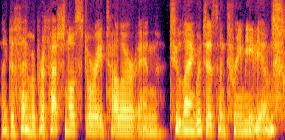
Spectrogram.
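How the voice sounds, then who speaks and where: A woman moderating a webinar on a video call, relaxed and friendly as she invites stories. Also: fairly low pitch, moderate pace, gravelly. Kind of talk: casual webinar hosting. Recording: dull lo-fi call audio.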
